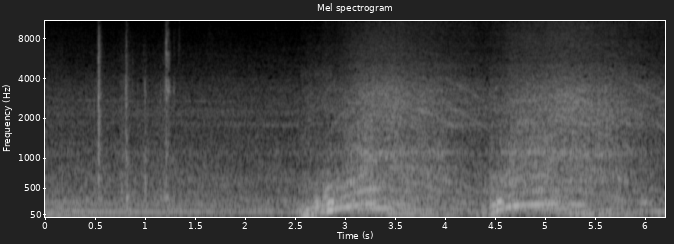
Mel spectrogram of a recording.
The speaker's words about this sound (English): So it won't let me rev more than 4,500 right now.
